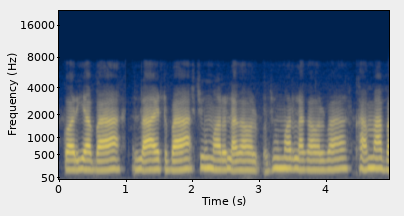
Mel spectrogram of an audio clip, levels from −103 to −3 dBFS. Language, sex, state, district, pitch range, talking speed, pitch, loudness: Bhojpuri, female, Uttar Pradesh, Ghazipur, 180-200 Hz, 135 wpm, 185 Hz, -22 LUFS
